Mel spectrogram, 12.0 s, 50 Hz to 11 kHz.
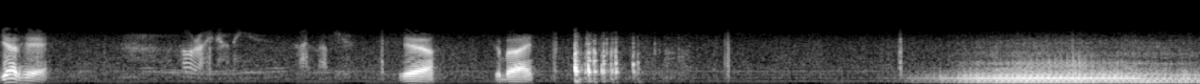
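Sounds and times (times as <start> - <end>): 
speech: 0.0 - 0.6, 3.2 - 6.2
sharp knocks: 5.7 - 6.6
car engine humming while driving: 8.8 - 11.9.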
